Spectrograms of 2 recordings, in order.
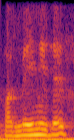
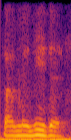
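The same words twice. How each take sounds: First: The stress follows the Latin rule used in German. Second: The stress falls where Greek speakers would put it. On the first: This is how German speakers say the name. "Also wir sagen Parmenides" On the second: This is how the man himself would have said it. "er selber würde wahrscheinlich behauptet haben, er heißt Parmenides"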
